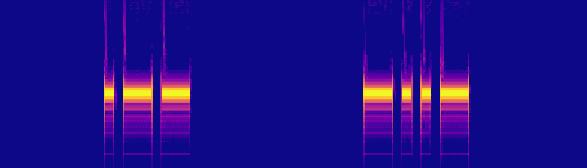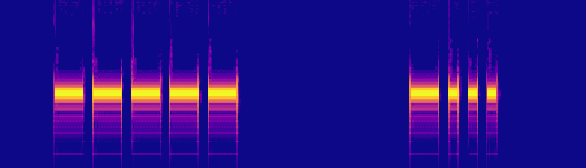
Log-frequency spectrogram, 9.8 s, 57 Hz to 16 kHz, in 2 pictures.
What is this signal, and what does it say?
Morse code, heard as a keyed tone, about 15 wpm, spaced as for 5 wpm, 700 Hz. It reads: WX0B
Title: USA Call Signs - 4 Characters - 6x Character Spacing - 15wpm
